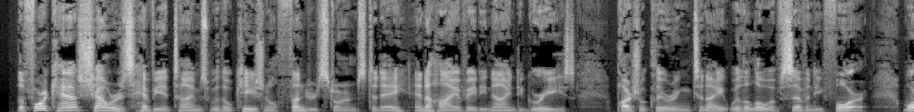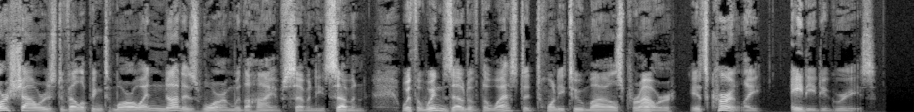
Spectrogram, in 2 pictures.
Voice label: Broadcast, Weather Generic Summer Forecast, Wet; Radio; Sound Ideas; Series 2000

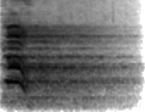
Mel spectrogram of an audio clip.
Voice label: Hockey Male Go; Hockey Vocal Sounds

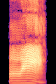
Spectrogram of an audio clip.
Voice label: comedy accent; NCH Library

